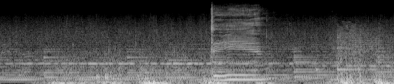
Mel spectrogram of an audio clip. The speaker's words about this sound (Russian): Дождь, падают капли с неба на крышу, на мокрый асфальт.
